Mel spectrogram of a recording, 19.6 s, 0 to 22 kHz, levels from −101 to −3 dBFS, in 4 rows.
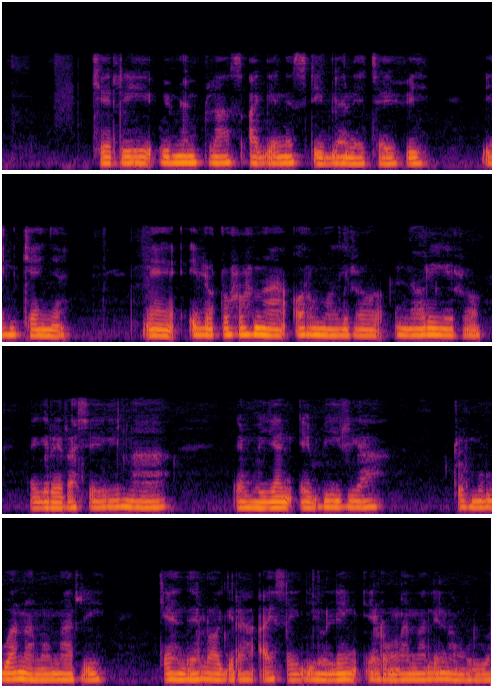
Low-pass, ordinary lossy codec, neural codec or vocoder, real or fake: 7.2 kHz; none; codec, 16 kHz, 8 kbps, FreqCodec, larger model; fake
